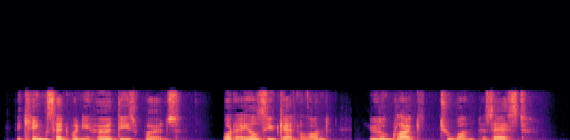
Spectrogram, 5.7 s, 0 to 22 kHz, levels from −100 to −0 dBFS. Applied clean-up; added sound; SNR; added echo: none; none; none; none.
